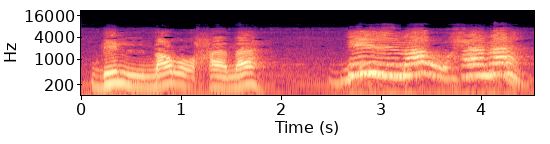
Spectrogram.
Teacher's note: بالمرحمة را پر ہوگا، تا ہتائیہ ساکن ہو کر ہا بن جائے گی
